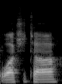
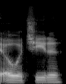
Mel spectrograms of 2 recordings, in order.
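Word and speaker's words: Ouachita: I almost say that wrong because I make fun of it and say it wrong on purpose. I always say Owachita just to mess with people. – Owachita. – And I almost said that right then, but I got it right. Wachita.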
